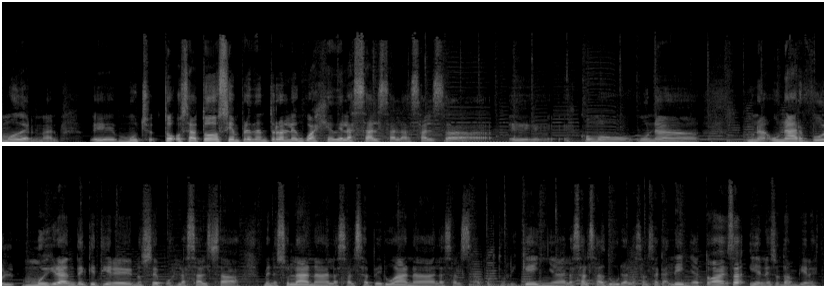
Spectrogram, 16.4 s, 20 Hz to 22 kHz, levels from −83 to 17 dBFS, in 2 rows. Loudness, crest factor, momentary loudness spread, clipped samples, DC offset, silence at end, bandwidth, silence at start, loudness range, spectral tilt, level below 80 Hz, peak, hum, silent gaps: -34 LUFS; 22 dB; 13 LU; under 0.1%; under 0.1%; 0.05 s; 17 kHz; 0 s; 6 LU; -4 dB/octave; -60 dBFS; -12 dBFS; none; none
